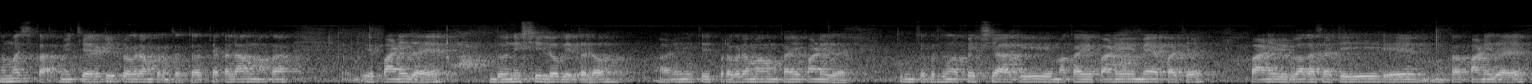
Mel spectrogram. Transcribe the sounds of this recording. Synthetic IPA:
nəməska̰ɾmiːt͡ɕeɾeʈiːpɾoɡɾamkəɾuːnsək̚t̪ət̪jakalaŋm̤aka | ɦepaɽ̃iːd͡zaed̪onikɕiːloɡʱet̪lə | a̰ɽ̃it̪epɾoɡɾamakm̤akaɦepaɽ̃iːd͡zae | t̪umt͡ɕekəɾt̪uːnəpekʂakiːm̤əkaɦepaɽ̃iːmeapat͡ɕe | paɽ̃iːʋibʱaɡasaʈʰiːɦem̤akapaɽ̃iːd͡zae

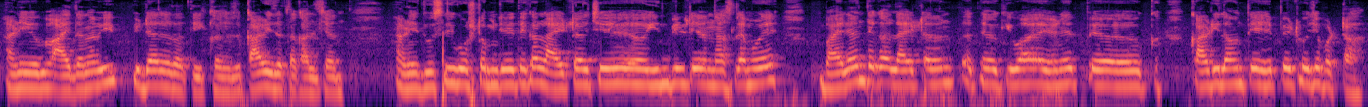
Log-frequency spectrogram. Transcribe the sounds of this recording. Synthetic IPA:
aɽ̃iajd̪anabʱiːpiɽjalad͡zat̪iːkkaɭiːd͡zat̪akalt͡ɕjan | aɽ̃id̪usɾiːɡoʂʈəm̤əɳd͡zet̪ekalajʈəɾt͡ɕeinbilʈenəsljamuɭe | bʱajljant̪ekalajʈəɾankĩw̃ʋaɦeɽ̃ep | kaɾɽiːlaʋənt̪eɦepeʈʰʋod͡ʑepəɽʈ̪a

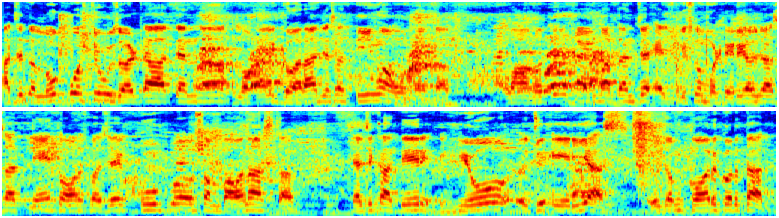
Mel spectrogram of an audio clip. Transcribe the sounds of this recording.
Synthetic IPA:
at͡ɕãnt̪alok̚posʈ̪iːud͡zʱəɭʈat̪ːjanːalɔkaliːɡʱəɾãd͡ʑesãt̪ĩŋɡʋãʋunat̪a̰t̪ | ʋañot̪iʈajmːaɾt̪ʰãɲt͡ɕjaʔed͡ʑukeɕənməʈiɾijəld͡ʑasat̪ːɛ̃t̪ɔʋɾə̃spad͡ʑekʰuːpsəmbʱaʋnaːst̪at̪ː | jat͡ɕekʰat̪iːɾɦeod͡ʑoʔeɾijas | d͡ʑəməkəɾkəɾt̪at̪

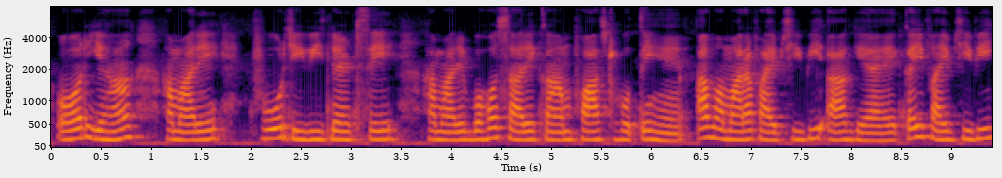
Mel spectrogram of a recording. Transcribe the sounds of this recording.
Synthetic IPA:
ɔːɾjɐɦãhɐmaːɾe | pʰoːɾd͡ʒiːʋiːznɛːʈse | hɐmaːɾebɐɦʊt̪saːɾekaːmfʰaːsʈɦoːt̪eɦɛ̃ːɐbɦɐmaːɾapʰaːɪbd͡ʒiːbiʔaːɡɐjaɦɛːkɐipʰaːɪbd͡ʒiːʋi

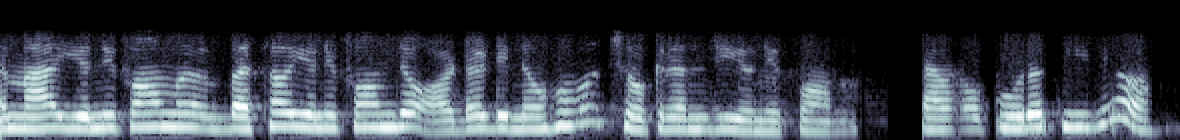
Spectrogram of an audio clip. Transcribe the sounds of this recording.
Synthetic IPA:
t̪ɐmãjunɪfɔːɾmbɐsãjuːnifʰɔːɾmd͡ʑoɔːɾɖəɾɖɪnoɦũt͡ɕʰoːkɾənd͡ʑiːjunifʰɔːɾm | t̪ãopuːɾot̪ʰiʋijo

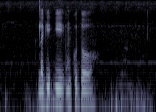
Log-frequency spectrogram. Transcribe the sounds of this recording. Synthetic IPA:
laɡiʔ̪̚ˀɡiʔuŋkud̪ɔ

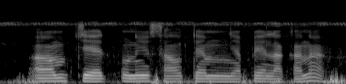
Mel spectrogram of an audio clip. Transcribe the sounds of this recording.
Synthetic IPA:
amt͡ʃɛt̪̚unisawt̪ːɛmɲapɛlakana

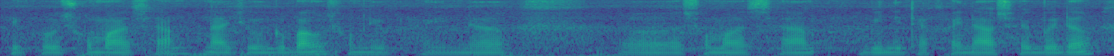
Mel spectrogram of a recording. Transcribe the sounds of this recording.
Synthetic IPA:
ikʰɔsɔmasa̰najzuɡɯbaŋsɔmnipʰa̰jnɯ | sɔmasa | binitʰakʰajnasɔjbɯdɯ

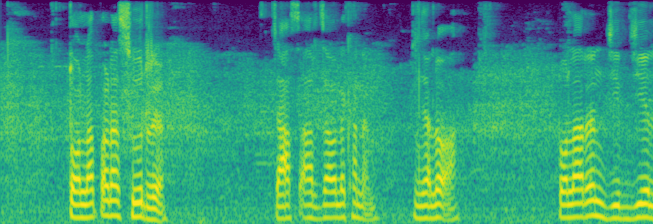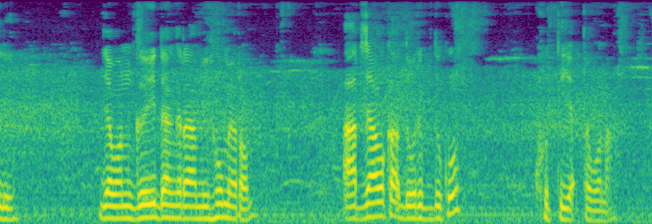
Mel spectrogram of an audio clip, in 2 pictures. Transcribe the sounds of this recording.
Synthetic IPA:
ʈɔlapaɽasuɾːɛ | t͡ʃasaɾd͡ʒawlɛkʰanɛ̰m | ɲalɔʔa | ʈɔlaɾɛnd͡ʒip̚d͡ʒiəli | d͡ʒɛwɔnɡɯjdaŋɾamiɦumɛɾɔm | aɾd͡ʒawakaʔd̪ɔɾip̚d̪uku | kʰut̪ijaʔt̪ɛbɔna

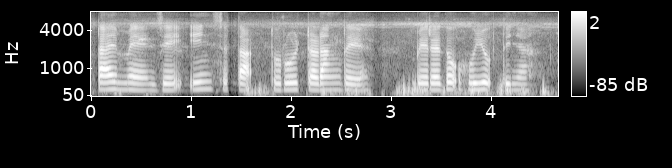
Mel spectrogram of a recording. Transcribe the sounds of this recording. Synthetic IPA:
ʈajmɛd͡ʒɛiɲsɛt̪a̰ʔt̪uɾujʈaɽaŋɾɛbɛɾɛd̪ɔʔhujuʔt̪iɲa

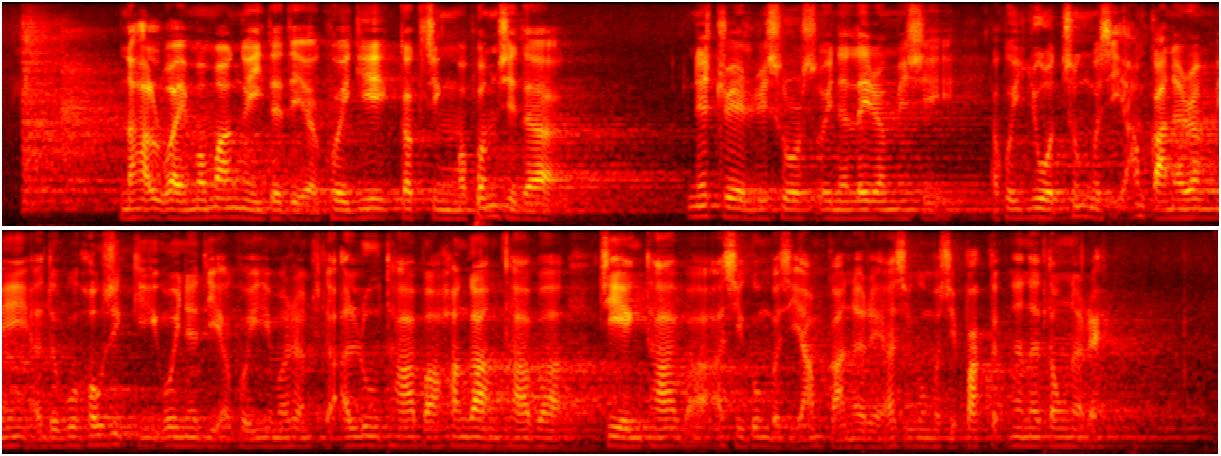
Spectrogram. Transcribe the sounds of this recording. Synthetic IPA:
nɐɦalwajmɐmaŋːɐjdɐdiɐkʰojɡikɐk̚t͡ʃiŋmɐpʰɐmsidɐ | nestɾielɾisoɾsojnɐlɐjɾɐmːisḭ | ɐkʰojːot̚suŋmɐsḭja̰mkanːɐɾɐmːiɐ̰dubuhɐwzikːiojnɐdiɐkʰojɡimɐɾɐmsidɐ̰ʔɐlutʰabɐhɐŋɡamtʰabɐt͡ʃeŋtʰabɐ̰ɐ̰siɡumbɐsija̰mkanːɐɾeʔɐ̰siɡumbɐsipak̚lɐk̚nɐnɐtɐwnɐɾe

